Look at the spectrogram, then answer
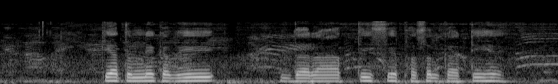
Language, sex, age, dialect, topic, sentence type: Hindi, male, 18-24, Kanauji Braj Bhasha, agriculture, statement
